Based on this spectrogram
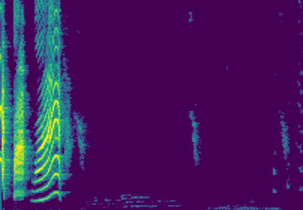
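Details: Indian ringneck parakeet vocalizing in a talking session: a few loud, harmonic, wavering calls in the first second, then near silence with small faint chirps.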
